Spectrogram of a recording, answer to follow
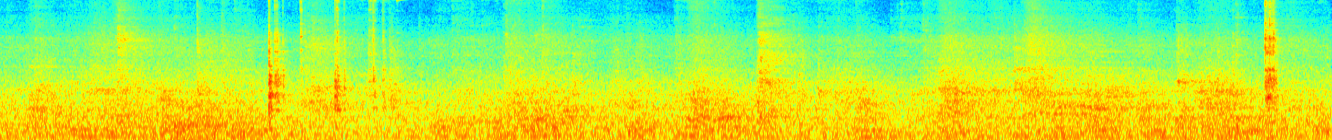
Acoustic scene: restaurant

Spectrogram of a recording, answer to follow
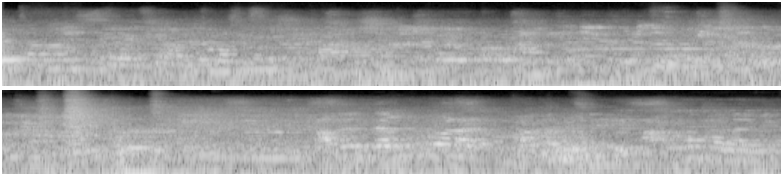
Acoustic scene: cafe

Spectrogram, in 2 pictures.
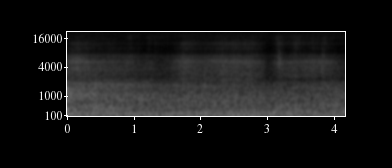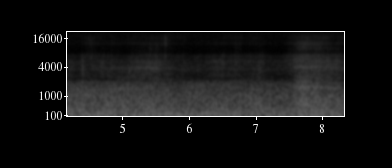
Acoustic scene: street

